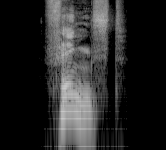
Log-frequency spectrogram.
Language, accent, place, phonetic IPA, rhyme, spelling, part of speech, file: German, Germany, Berlin, [fɛŋst], -ɛŋst, fängst, verb, De-fängst.ogg
- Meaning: second-person singular present of fangen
